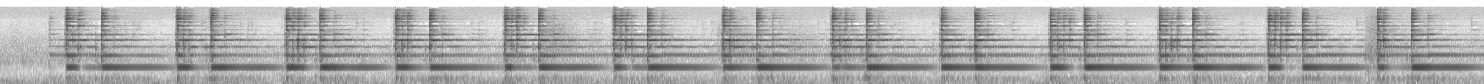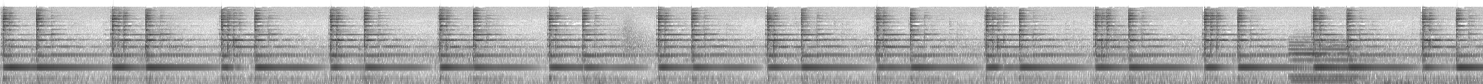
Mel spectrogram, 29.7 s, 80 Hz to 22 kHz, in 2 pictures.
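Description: Level-crossing warning bell at an AŽD 71 railway crossing, starting about half a second in and then striking rapidly and evenly, each ringing strike fading before the next: the crossing is warning of an approaching train.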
